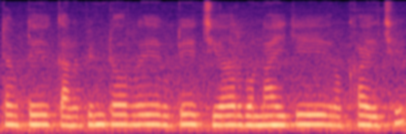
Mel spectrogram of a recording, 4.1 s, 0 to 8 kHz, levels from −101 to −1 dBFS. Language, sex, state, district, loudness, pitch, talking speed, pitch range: Odia, female, Odisha, Sambalpur, -13 LUFS, 215 Hz, 105 wpm, 205-220 Hz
